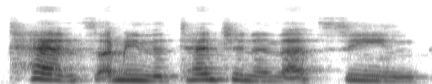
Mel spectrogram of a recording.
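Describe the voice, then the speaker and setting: A woman's voice: fairly high pitch, normal speed, bright, forceful tone, muffled recording. A woman host who asks chatty, hesitant interview questions full of ums.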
